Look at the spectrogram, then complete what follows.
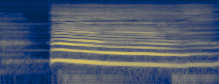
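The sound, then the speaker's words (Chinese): A single drawn-out voiced yawn follows a brief faint moment, a long moaning tone that starts loud and slowly sinks in pitch before tapering off. “小盲道打着哈欠走向卧室。”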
